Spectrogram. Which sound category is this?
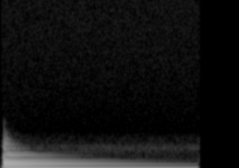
Instrument samples > String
